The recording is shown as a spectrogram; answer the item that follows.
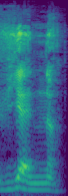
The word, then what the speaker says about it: viennent: Donc le ENT, là, ne fait que préciser qu'il faut entendre le N et ne plus le diphtonguer.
